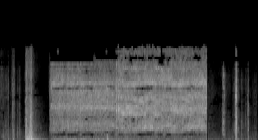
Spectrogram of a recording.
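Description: An electric brush whirs and scrubs a stovetop.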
